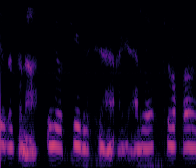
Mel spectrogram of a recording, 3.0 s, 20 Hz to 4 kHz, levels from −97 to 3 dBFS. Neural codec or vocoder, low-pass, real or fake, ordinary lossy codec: codec, 16 kHz, 2 kbps, X-Codec, HuBERT features, trained on LibriSpeech; 3.6 kHz; fake; none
